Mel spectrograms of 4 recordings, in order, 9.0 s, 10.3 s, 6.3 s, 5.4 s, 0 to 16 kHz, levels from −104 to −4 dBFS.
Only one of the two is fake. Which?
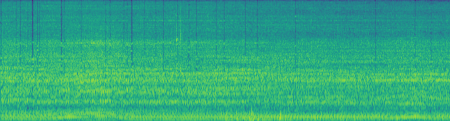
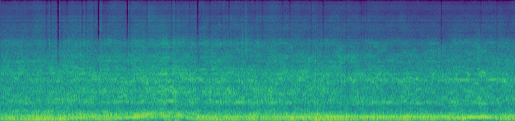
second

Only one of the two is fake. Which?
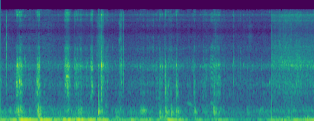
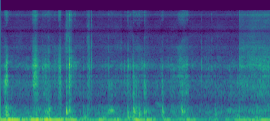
second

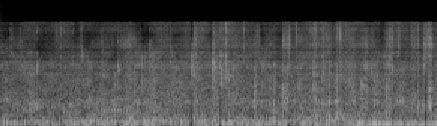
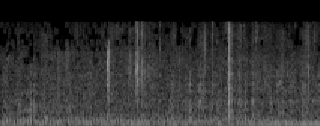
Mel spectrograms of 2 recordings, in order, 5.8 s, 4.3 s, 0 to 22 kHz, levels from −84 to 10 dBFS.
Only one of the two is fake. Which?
first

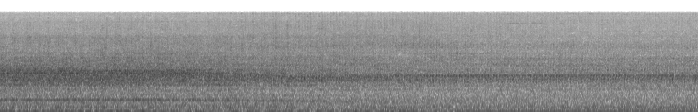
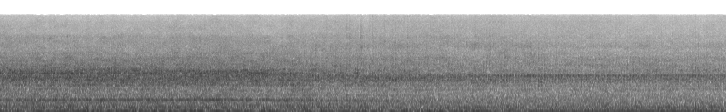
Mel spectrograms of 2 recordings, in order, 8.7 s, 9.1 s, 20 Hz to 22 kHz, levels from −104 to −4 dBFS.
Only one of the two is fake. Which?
second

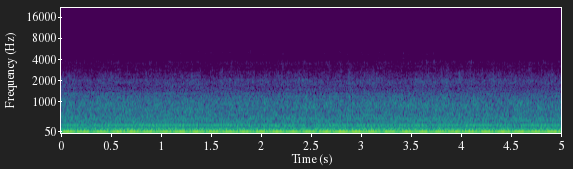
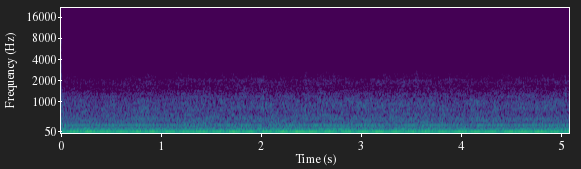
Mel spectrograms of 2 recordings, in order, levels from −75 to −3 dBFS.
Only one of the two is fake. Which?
second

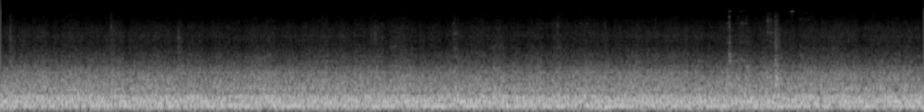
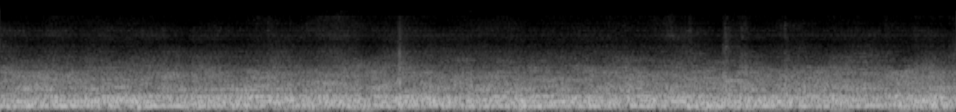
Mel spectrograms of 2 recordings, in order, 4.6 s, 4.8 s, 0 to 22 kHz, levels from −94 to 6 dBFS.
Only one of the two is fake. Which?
second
